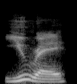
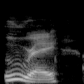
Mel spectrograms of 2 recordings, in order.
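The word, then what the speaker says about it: Ouray: My username is pronounced Hip Hip U-Ray, not Ooray.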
